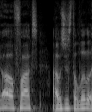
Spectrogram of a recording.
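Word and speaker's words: Fawkes: And then Fox comes back, and he's like, oh, Fox, I was just a little.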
